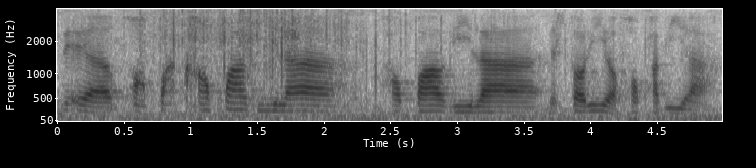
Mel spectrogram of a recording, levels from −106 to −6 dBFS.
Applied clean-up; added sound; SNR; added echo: none; Bicycle; 11 dB; none.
